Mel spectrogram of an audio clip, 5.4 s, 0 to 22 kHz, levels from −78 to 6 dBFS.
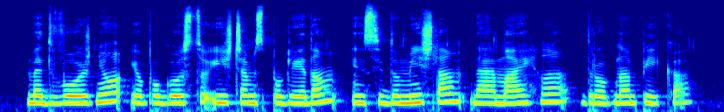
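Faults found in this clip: Generation loss, whole clip: swirly, smeared, hollow speech with blurred attacks, beyond what a single 128 kbit/s MP3 pass explains. Likely repeated MP3 decode/re-encode, around seven passes, each requantising on a shifted frame grid. Nothing above 19.9 kHz.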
